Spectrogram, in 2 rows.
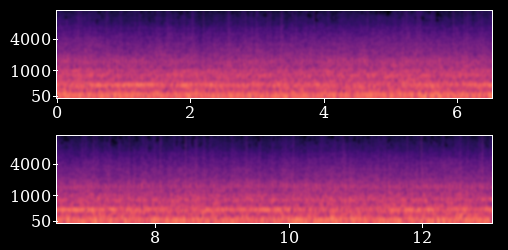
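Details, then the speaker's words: Case 188D diesel tractor: it holds a steady, even clatter at constant speed with no misses, knocks or hunting; oil pressure and water temperature are good, so it runs healthy. "thank you it's alive it's alive it runs it runs it runs good everything sounds good everything's working good"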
